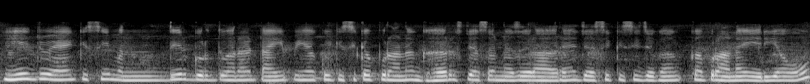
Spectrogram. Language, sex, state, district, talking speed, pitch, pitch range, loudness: Hindi, female, Punjab, Kapurthala, 190 wpm, 205 Hz, 190-215 Hz, -14 LUFS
